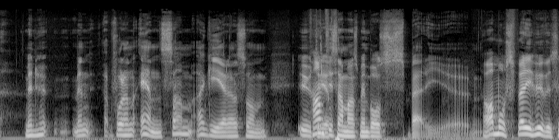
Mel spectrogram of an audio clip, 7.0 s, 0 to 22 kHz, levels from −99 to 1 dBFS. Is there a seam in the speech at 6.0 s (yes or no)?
no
